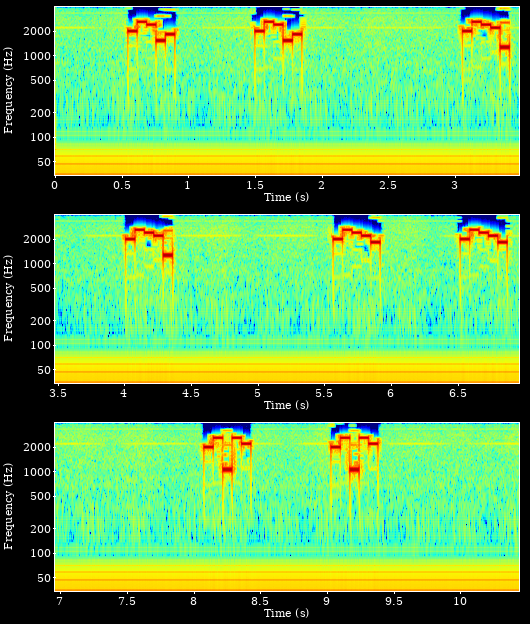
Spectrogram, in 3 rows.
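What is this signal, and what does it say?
Five-tone selective call (ZVEI), heard as quick runs of five tones, tones of about 70 ms. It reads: 88057 88057 88093 88093 88097 88097 88119 88119
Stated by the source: ZVEI five-tone selective call 88053 received by SDR at Feuerwehr Orlamünde.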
